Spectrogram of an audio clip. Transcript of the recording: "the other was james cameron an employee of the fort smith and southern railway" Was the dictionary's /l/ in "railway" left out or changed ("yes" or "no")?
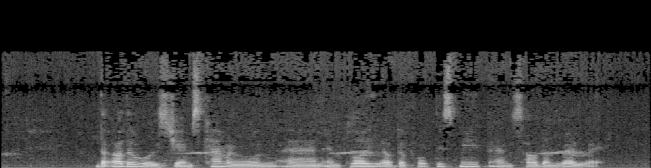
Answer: no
